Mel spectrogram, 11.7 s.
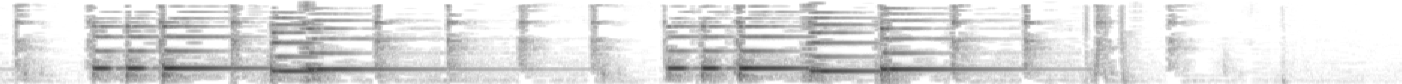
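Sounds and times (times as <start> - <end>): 
soprano accompaniment music: 0.0 - 4.4, 5.6 - 9.2.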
